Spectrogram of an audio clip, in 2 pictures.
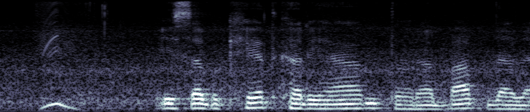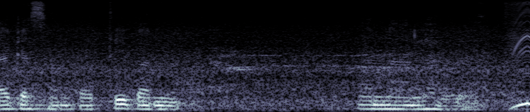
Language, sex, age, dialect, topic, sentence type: Bhojpuri, male, 18-24, Southern / Standard, agriculture, statement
